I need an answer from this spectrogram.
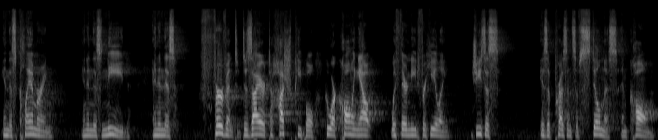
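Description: A man preaching a sermon as pastor, earnest, moving between soft, slow stillness and loud, insistent emphasis. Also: on the high side, big-room sound.

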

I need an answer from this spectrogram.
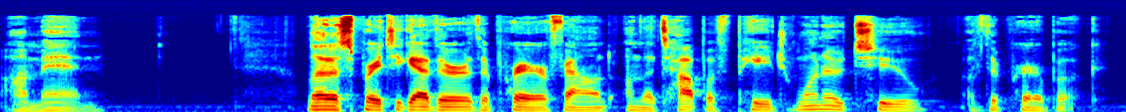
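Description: A man officiating a church service, reading scripture and reciting prayers in a measured, formal way. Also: fairly low pitch, steady tone.

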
